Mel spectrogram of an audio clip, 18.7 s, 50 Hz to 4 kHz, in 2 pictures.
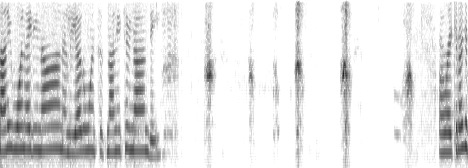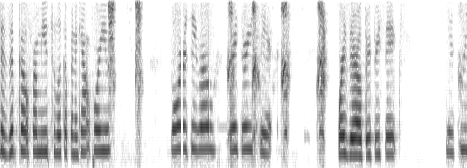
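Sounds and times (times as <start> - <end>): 
speech: 0.0 - 3.5, 8.8 - 11.7, 12.8 - 17.4, 18.3 - 18.7
dog barking during a phone call: 4.1 - 4.4, 5.0 - 6.2, 6.8 - 7.1, 8.1 - 8.3, 11.5 - 12.3, 13.9 - 16.0.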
